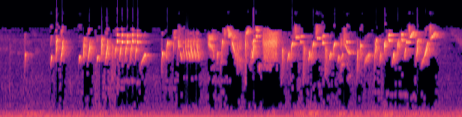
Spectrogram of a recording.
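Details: Long, rich goldfinch song: rapid, tinkling twitters and buzzy trills pour out almost continuously, high and varied, with a few short breaks between busy phrases.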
